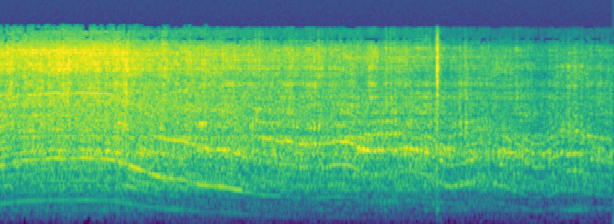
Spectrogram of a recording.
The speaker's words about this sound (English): Make the hole a little bit wider for the wall plug. And then drill the screw into the wall plug.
